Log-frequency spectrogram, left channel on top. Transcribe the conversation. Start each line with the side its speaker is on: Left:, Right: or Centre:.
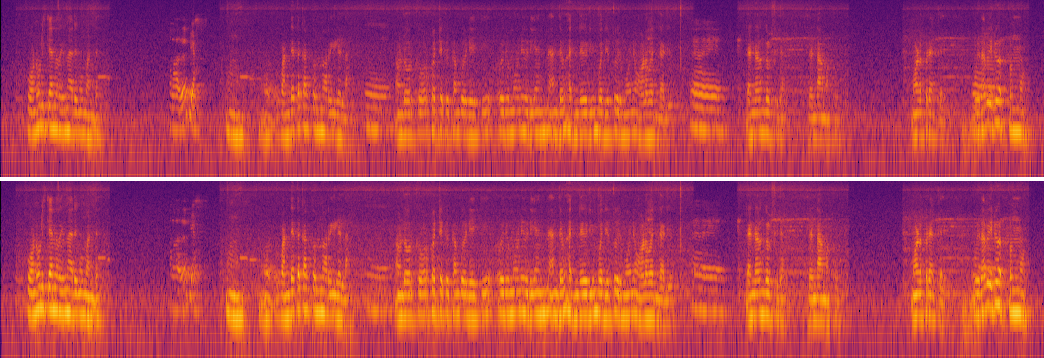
Right: ഫോണ് വിളിക്കാനറിയുന്ന ആരെങ്കും വേണ്ടേ
Left: അത് ശരിയാ
Right: ഉം പണ്ടേത്ത കാലത്തൊന്നും അറിയില്ലല്ലാ
Left: ആഹ്
Right: അതോണ്ട് ഓർക്ക് ഓർക്ക് ഒറ്റക്കിക്കാൻ പേടി ആയിട്ട് ഒരു മോൻ ഇടിം എന്റെ പൊരേന്റെ ഇടിം <unintelligible> ഒരു മോൻ ഓളെ പെരേന്റെ അവിടിം ഇട്ത്ത്
Left: ഏഹ്
Right: രണ്ടാളും ഗൾഫിലാ രണ്ടാമ്മക്കൾ മോളെ ഒപ്പരാ നിക്കല് ഇവിടെ
Left: ആഹ്
Right: വെരും എപ്പങ്ങും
